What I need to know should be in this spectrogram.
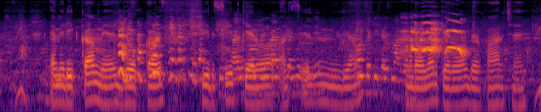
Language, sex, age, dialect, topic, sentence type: Maithili, male, 18-24, Angika, agriculture, statement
